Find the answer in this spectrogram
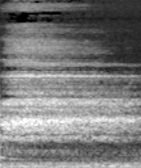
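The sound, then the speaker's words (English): A deep breath exhaled through an open mouth during a floor-based relaxation exercise: one long, steady, breathy rush of air, soft and even throughout, with no talking. “Take a nice deep breath in through your nose. Open your mouth, let that breath go.”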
